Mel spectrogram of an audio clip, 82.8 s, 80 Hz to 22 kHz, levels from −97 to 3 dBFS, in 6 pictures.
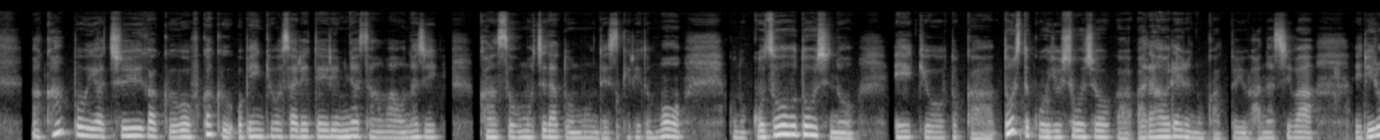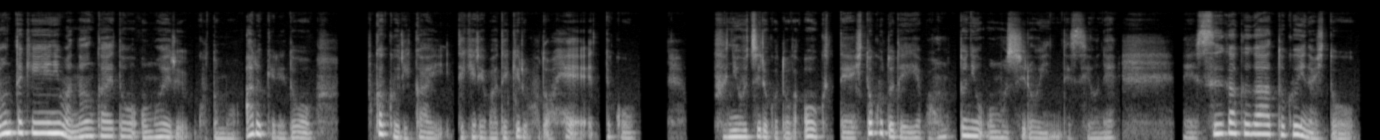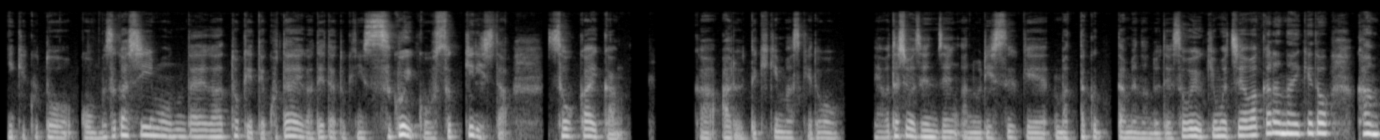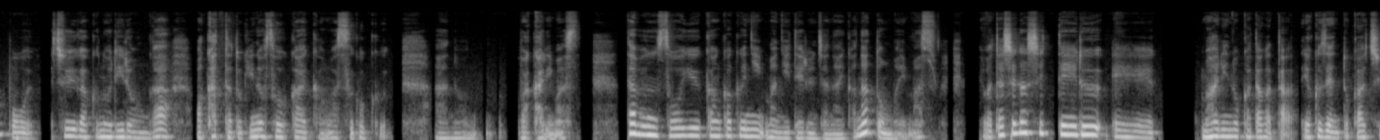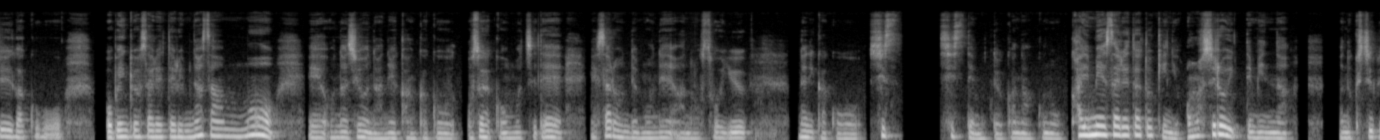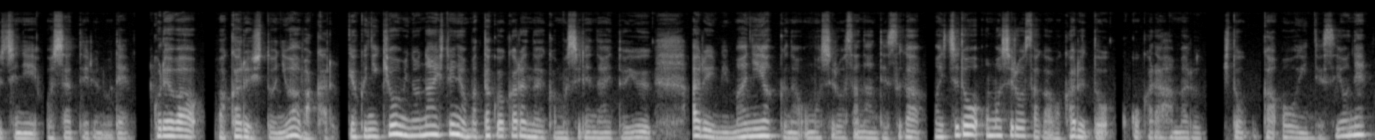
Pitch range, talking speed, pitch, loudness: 150-200 Hz, 340 characters per minute, 170 Hz, -24 LUFS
